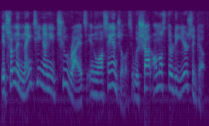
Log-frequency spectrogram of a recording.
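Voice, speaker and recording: A man delivering a scripted opinion monologue as a news host, measured and emphatic. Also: high-pitched, sing-song.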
